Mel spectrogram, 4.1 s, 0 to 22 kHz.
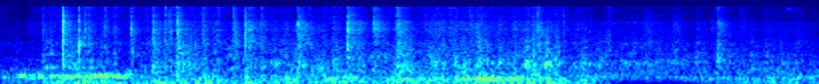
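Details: Laldom pigeons kept in a loft in South 24 Parganas, with two short, low coos, one at the start and one later, amid clatter and handling noise.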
